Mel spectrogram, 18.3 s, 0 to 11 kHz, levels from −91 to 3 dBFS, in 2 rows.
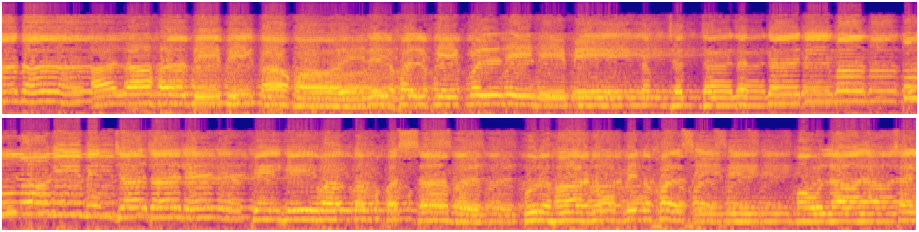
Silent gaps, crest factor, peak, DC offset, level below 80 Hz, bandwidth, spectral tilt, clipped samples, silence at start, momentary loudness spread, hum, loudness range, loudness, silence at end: none; 6 dB; 0 dBFS; 1%; -36 dBFS; 11 kHz; -2.5 dB/octave; 2%; 0 s; 5 LU; none; 2 LU; -6 LUFS; 0 s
